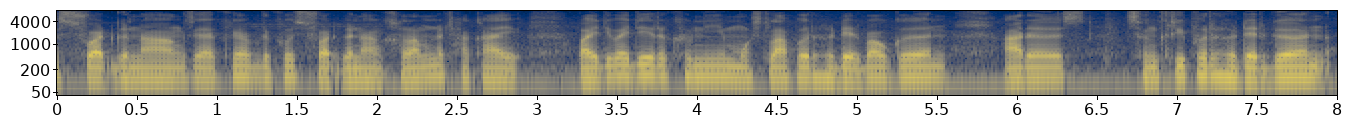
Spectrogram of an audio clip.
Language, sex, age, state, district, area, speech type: Bodo, male, 60+, Assam, Chirang, urban, spontaneous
